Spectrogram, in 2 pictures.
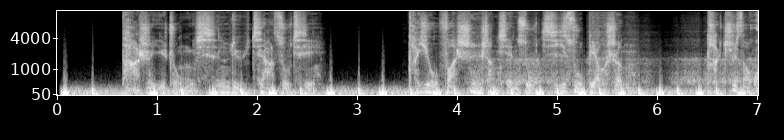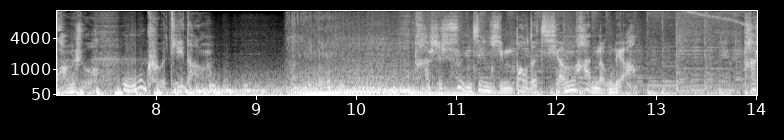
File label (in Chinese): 男 广告; POLO GTI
